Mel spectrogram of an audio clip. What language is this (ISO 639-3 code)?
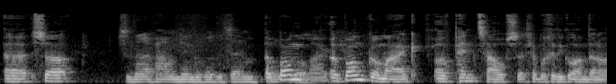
cym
